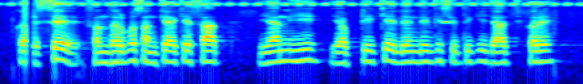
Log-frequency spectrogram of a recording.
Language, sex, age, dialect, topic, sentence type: Hindi, male, 18-24, Hindustani Malvi Khadi Boli, banking, question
